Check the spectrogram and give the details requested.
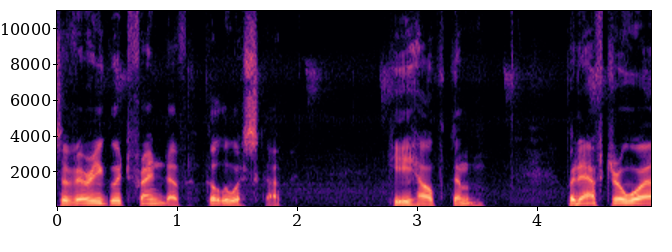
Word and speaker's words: Glooscap: But before I do, I want to mention about our person that we looked up to, Glooscap. That's a mispronunciation because it should be Glooscap, which means a good man.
